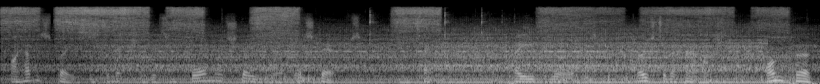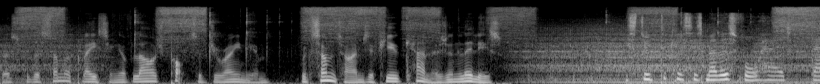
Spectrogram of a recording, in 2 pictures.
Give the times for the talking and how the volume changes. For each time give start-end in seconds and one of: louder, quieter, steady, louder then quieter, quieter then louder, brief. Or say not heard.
0.1-13.3 louder
14.4-16.3 brief.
